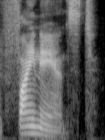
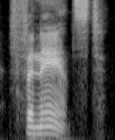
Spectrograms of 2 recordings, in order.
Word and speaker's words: finance: now this word here there's two ways to pronounce this you guys uh personally I say Finance okay with a long eye financed all right other people say financed all right um but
